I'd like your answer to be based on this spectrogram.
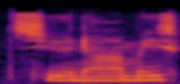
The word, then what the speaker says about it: tsunamis: I always find it really hard to, like, read tsunamis, because it's, like, got a T at the beginning, and, like, the T is silent, if that makes sense.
